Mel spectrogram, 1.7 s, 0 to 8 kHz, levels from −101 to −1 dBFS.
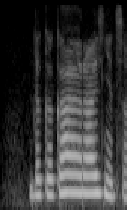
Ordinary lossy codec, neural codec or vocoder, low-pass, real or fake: none; none; 7.2 kHz; real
